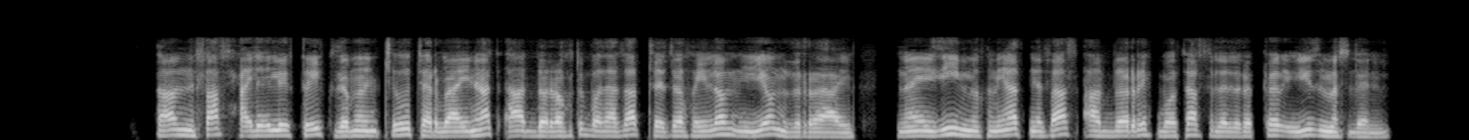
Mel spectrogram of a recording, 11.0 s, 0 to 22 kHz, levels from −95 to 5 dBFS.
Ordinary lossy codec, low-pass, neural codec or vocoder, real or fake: MP3, 64 kbps; 7.2 kHz; codec, 32 kHz, 1.9 kbps, SNAC; fake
